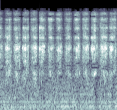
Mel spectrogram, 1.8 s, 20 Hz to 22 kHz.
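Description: A hand file rasps back and forth over the edges of a Chrysler 331 semi-hemi engine timing cover, about a dozen even, rhythmic strokes close up with no talk.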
